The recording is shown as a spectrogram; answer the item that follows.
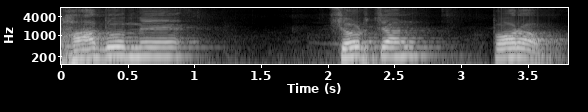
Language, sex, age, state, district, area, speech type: Maithili, male, 60+, Bihar, Samastipur, urban, spontaneous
